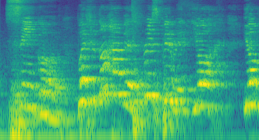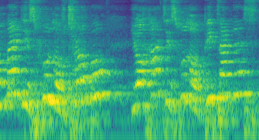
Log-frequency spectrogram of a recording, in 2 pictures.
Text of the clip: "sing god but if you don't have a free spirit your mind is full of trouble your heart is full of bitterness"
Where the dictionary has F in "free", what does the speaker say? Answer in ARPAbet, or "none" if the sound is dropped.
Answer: P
